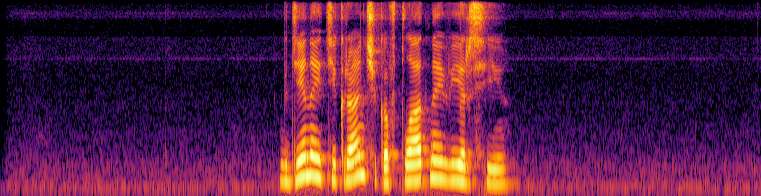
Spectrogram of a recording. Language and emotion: Russian, neutral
